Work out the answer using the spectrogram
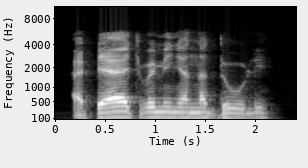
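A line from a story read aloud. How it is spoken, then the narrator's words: Grumbling. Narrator (Russian): проворчал я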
